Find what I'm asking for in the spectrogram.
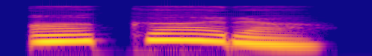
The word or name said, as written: ಆಕಾರ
